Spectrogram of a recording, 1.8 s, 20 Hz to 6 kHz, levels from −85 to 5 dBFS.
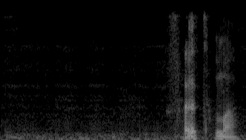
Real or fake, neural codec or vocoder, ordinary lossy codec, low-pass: fake; codec, 24 kHz, 1.5 kbps, HILCodec; none; 5.4 kHz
